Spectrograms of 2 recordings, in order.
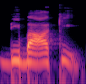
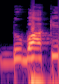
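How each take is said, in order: First: The first syllable has an 'ee' vowel. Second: The first syllable has an 'oo' vowel. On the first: The speaker calls it right. "नहीं डिबाकी" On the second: The speaker calls it wrong. "डुबाकी नहीं"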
